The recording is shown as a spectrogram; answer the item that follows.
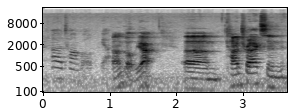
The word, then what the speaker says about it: Tongal: So we're going to start with Sam, who is from, I want to make sure I pronounce Tongal right? Tongal, yeah.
